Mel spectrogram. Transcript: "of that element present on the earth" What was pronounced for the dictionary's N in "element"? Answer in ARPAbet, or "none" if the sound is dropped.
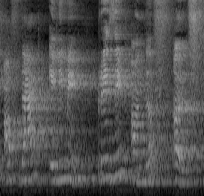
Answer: N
